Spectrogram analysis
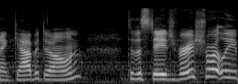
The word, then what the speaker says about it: Gabaldon: region tonight Deb will be talking with Diana gabadone and yes it is pronounced gabadone I have been working on it all day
